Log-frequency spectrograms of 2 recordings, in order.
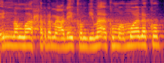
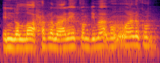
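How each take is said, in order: First: Firm, emphatic recitation; quoting the hadith to a mocker, firm and emphatic; quoting the hadith firmly. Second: Said in the usual way. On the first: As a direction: lay down the hadith with weight. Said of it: "إذا قلت له". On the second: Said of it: "ها؟".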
